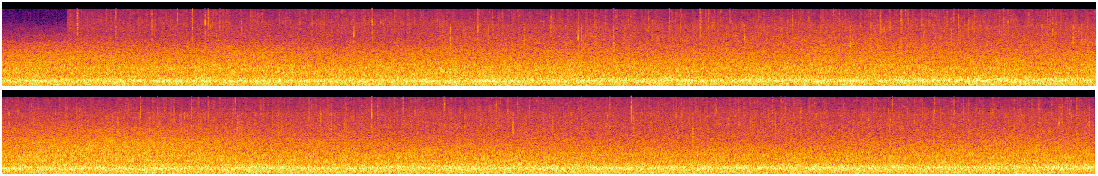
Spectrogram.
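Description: Steady ambient noise bed: an even, rain-like hiss with a low rumble underneath and faint scattered ticks, unchanging throughout.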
